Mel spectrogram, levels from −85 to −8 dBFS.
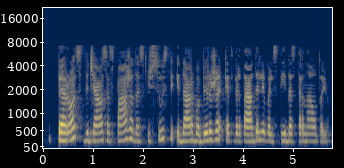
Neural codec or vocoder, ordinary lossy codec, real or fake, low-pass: none; MP3, 32 kbps; real; 7.2 kHz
